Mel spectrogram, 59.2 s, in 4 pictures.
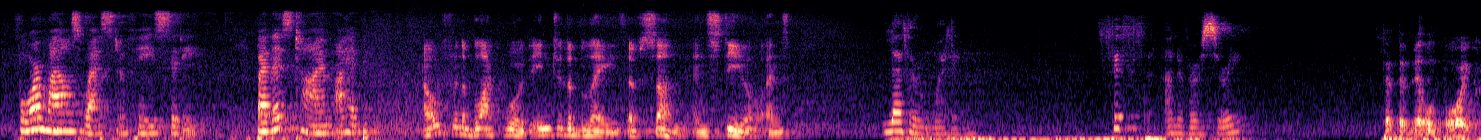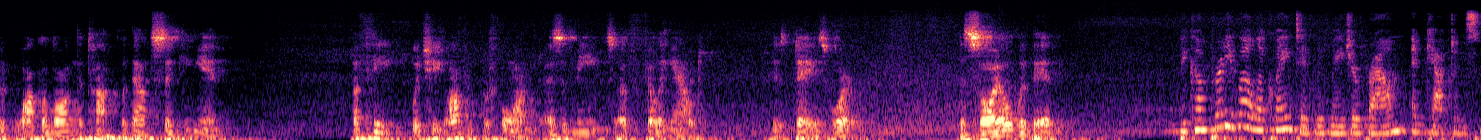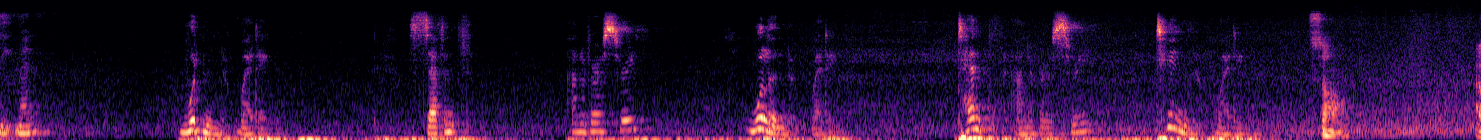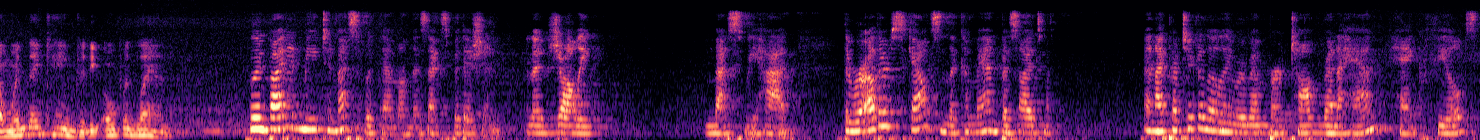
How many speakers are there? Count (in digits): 4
